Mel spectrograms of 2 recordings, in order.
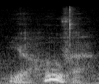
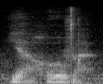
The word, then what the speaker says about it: Jehovah: is pronounced it's got the full vowel so pronunciation is right there it says jehovah all right and that's the proper name of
